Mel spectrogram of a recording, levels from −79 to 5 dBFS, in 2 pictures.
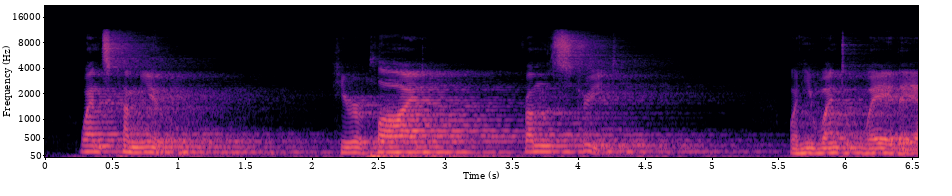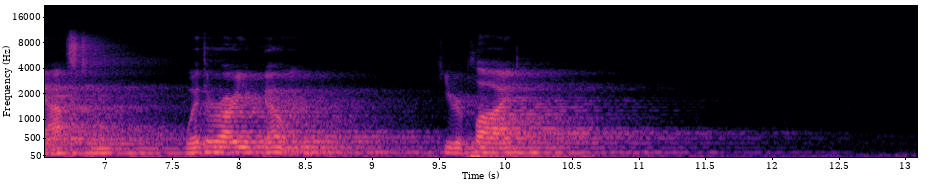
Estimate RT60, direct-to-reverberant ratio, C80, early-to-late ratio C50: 2.7 s, 1.0 dB, 4.5 dB, 3.0 dB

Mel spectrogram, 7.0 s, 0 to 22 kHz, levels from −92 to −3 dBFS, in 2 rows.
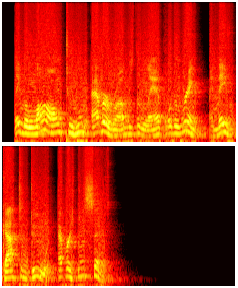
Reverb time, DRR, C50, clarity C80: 0.55 s, 5.5 dB, 12.5 dB, 16.0 dB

